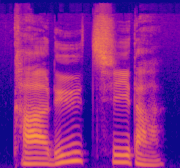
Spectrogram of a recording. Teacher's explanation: this vowel 으 is much wider than the vowel 우.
